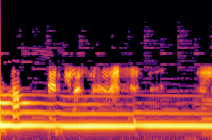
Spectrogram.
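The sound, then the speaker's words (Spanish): A person imitates a wolf howl: one loud, steady, sustained vocal tone held for about two seconds, with faint breathy noise and murmurs in the background. “el lobo.”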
